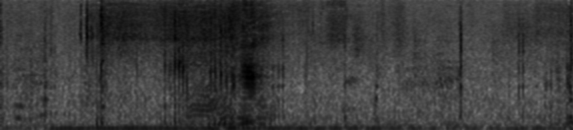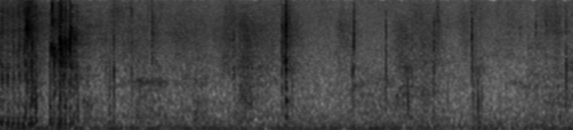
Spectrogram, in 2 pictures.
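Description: Prank wet fart noises, played twice: a long, loud, wavering one about two seconds in and a shorter one around six seconds. A steady low hum of the store runs underneath.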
